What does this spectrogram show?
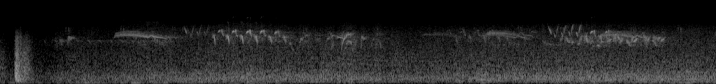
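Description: Small birds chirping in short, quick trills over a steady background hiss, with a brief sharp crack just at the start.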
